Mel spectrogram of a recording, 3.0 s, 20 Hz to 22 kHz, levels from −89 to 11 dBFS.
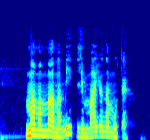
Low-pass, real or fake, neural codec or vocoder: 9.9 kHz; real; none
